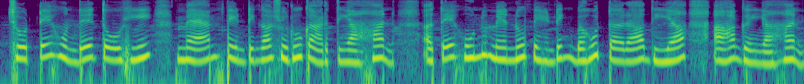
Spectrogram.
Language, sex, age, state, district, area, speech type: Punjabi, female, 18-30, Punjab, Jalandhar, urban, spontaneous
